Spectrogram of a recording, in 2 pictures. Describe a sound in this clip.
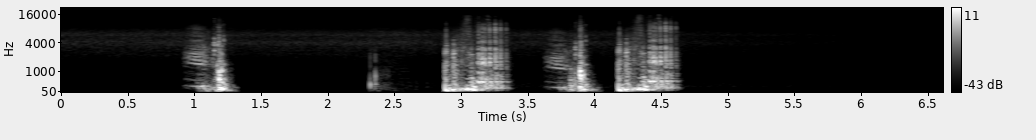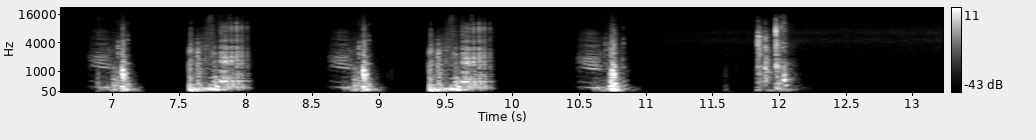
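A wooden chest creaks open and thuds shut several times.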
